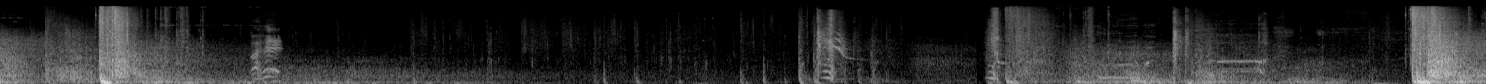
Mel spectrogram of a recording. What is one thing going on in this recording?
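A rifle fires with a loud, sharp crack.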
